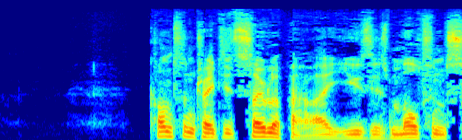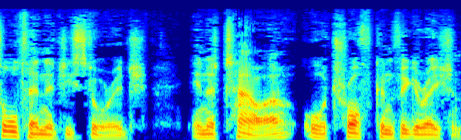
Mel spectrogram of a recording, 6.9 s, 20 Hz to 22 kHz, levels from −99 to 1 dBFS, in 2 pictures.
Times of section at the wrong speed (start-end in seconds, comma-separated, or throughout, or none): none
